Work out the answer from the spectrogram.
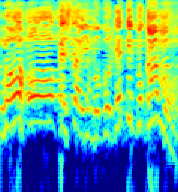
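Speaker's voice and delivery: high, loud protesting rant; acted father's scornful tirade; indignant outburst. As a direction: object heatedly, as if cheated. Father indignantly rejects the proverb.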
